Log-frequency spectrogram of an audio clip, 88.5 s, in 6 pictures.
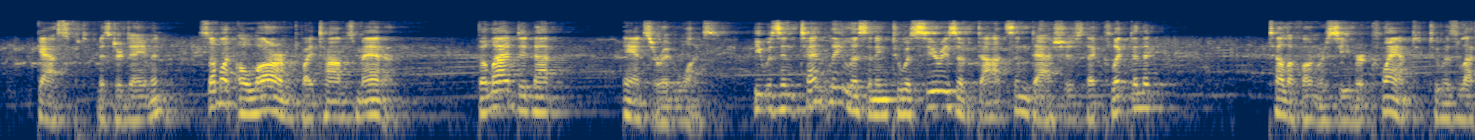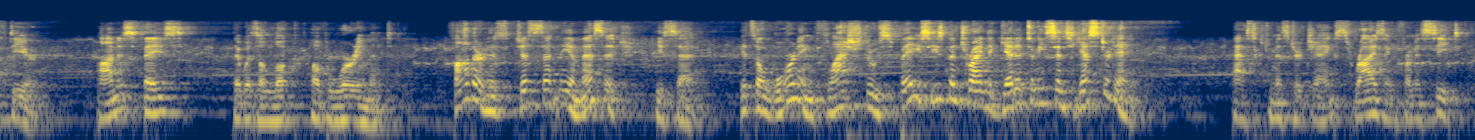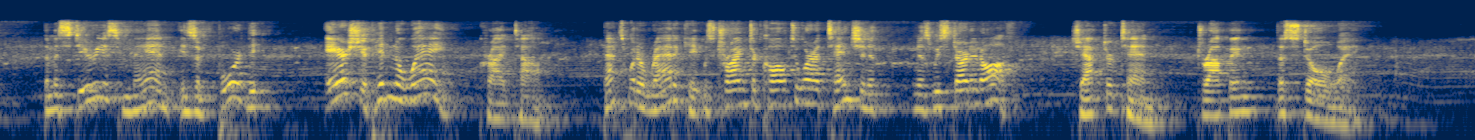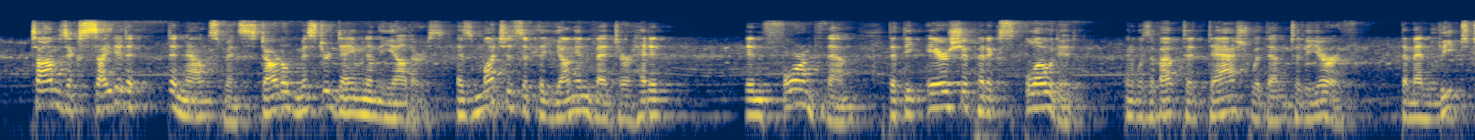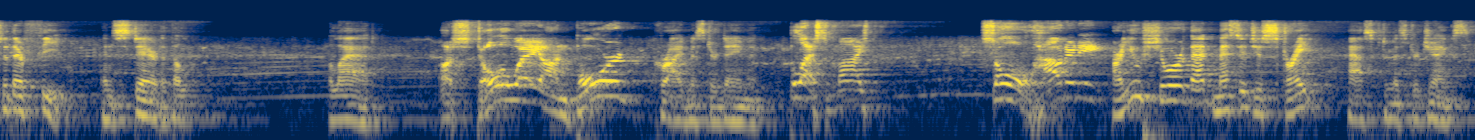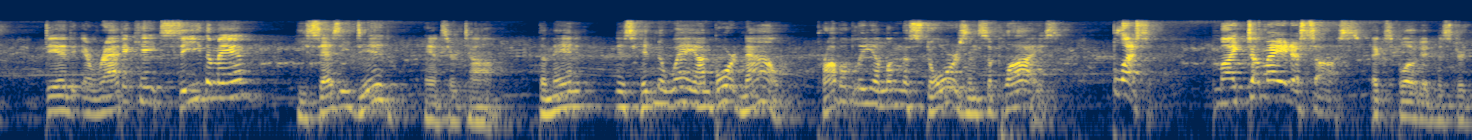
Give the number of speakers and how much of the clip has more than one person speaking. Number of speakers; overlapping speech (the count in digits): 1, no overlap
